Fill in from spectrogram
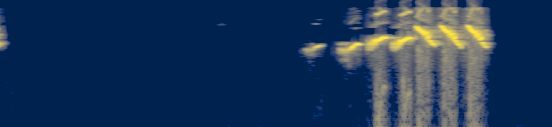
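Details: Corbatita, the double-collared seedeater, singing a calling song: after a silence, one phrase of thin rising whistles builds into four rapid, bright downslurred notes, then stops; no background noise.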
